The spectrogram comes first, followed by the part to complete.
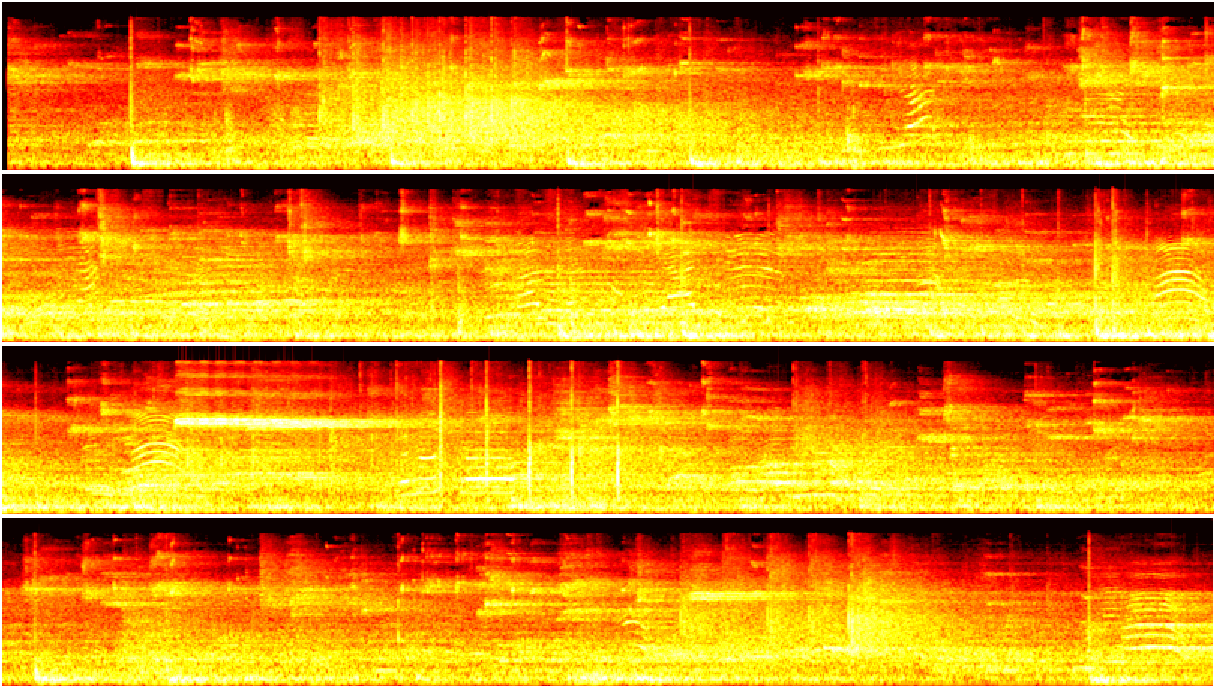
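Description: Basketball game in a large echoing gym: a ball bouncing on the hardwood court, shoes squeaking, and players' and spectators' voices. About halfway through, a short referee's whistle blast sounds during a scramble for the ball, the loudest moment.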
